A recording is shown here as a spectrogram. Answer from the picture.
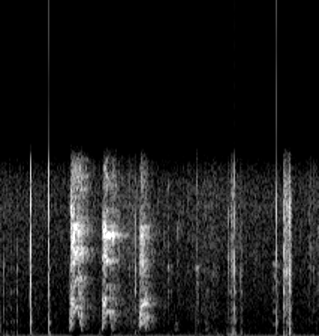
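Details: Three quick loud barks in a row from Diesel, a dog who is getting big, followed by scattered clicks and shuffling sounds and a short whine-like noise near the end.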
